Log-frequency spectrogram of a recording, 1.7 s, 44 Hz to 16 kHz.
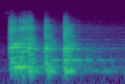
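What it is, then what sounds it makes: Acoustic guitar back knocked. Three knocks on the back of a guitar body, each a hollow, resonant thump with a tone near 530 Hz that rings briefly and fades. The knocks sound much like knocks on the front of the same guitar.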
